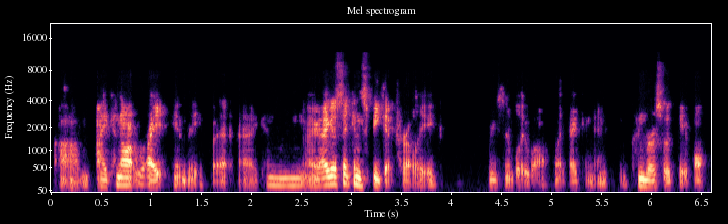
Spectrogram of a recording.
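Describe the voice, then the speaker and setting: Man guest, gravelly husky voice, dry muffled sound, halting speech with lots of fillers. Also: medium pitch, no room sound. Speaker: interview guest. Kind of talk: casual conversation.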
